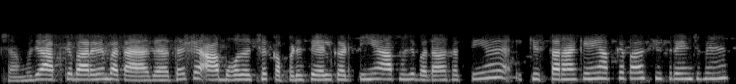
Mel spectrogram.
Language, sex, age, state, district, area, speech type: Urdu, female, 30-45, Uttar Pradesh, Rampur, urban, conversation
